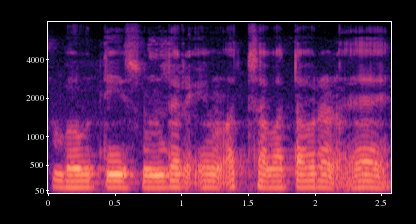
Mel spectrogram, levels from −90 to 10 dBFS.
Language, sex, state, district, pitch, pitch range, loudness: Hindi, male, Rajasthan, Bikaner, 110 Hz, 110-115 Hz, -15 LUFS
